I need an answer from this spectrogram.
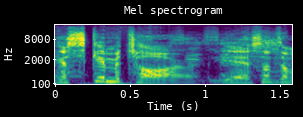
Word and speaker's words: scimitar: Yeah, like a skiitar. Yeah, something like that. Scimitar. Scimitar. So the C is silent.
